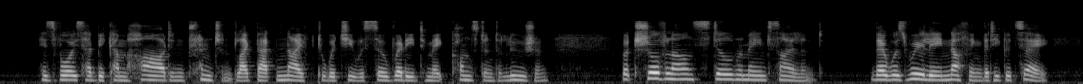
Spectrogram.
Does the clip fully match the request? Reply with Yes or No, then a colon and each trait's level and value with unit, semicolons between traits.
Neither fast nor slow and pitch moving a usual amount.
Yes: average, 185 wpm; average, 3.0 semitones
